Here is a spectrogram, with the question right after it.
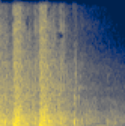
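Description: Bullets fired from a game object during a test run, a quick loud burst of three close, rapid gunshots.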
